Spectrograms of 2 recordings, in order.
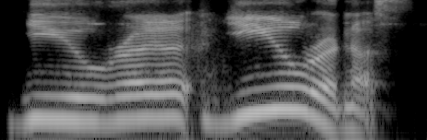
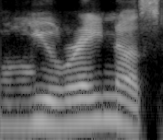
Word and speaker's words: Uranus: Space pro Space pro uranus nhấ â m uranus Nếu các bạn nhấn âm hai uranus là bị sai nha uranus uranus UR Urus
